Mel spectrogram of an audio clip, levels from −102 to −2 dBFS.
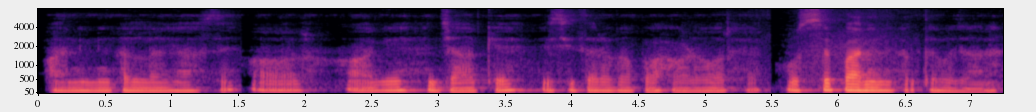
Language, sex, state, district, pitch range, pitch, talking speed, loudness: Hindi, male, Bihar, Madhepura, 100-115 Hz, 105 Hz, 180 wpm, -37 LUFS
